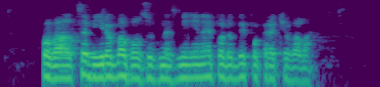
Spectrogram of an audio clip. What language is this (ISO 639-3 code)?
ces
